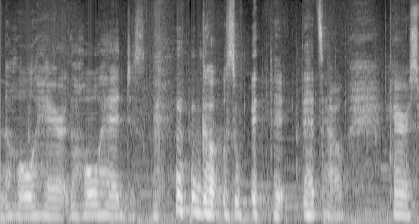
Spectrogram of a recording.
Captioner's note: laughs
